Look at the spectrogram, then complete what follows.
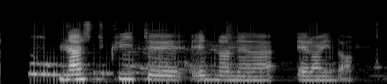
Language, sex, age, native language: Icelandic, female, 13, Icelandic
